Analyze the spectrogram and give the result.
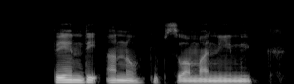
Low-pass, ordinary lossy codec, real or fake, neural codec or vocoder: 7.2 kHz; none; fake; codec, 16 kHz, 2 kbps, X-Codec, WavLM features, trained on Multilingual LibriSpeech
